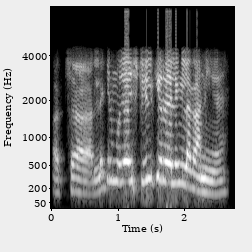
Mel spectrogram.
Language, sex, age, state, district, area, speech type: Hindi, male, 30-45, Uttar Pradesh, Mau, urban, conversation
